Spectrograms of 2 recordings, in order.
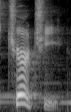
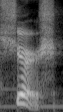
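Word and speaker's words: Cherche: I have always pronounced the female women writer from Awakening as Churchy. But this video made me think about it, and I'm pretty sure the name is supposed to be based on the French word, which means search, and thus the name is pronounced as shir, not chi.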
